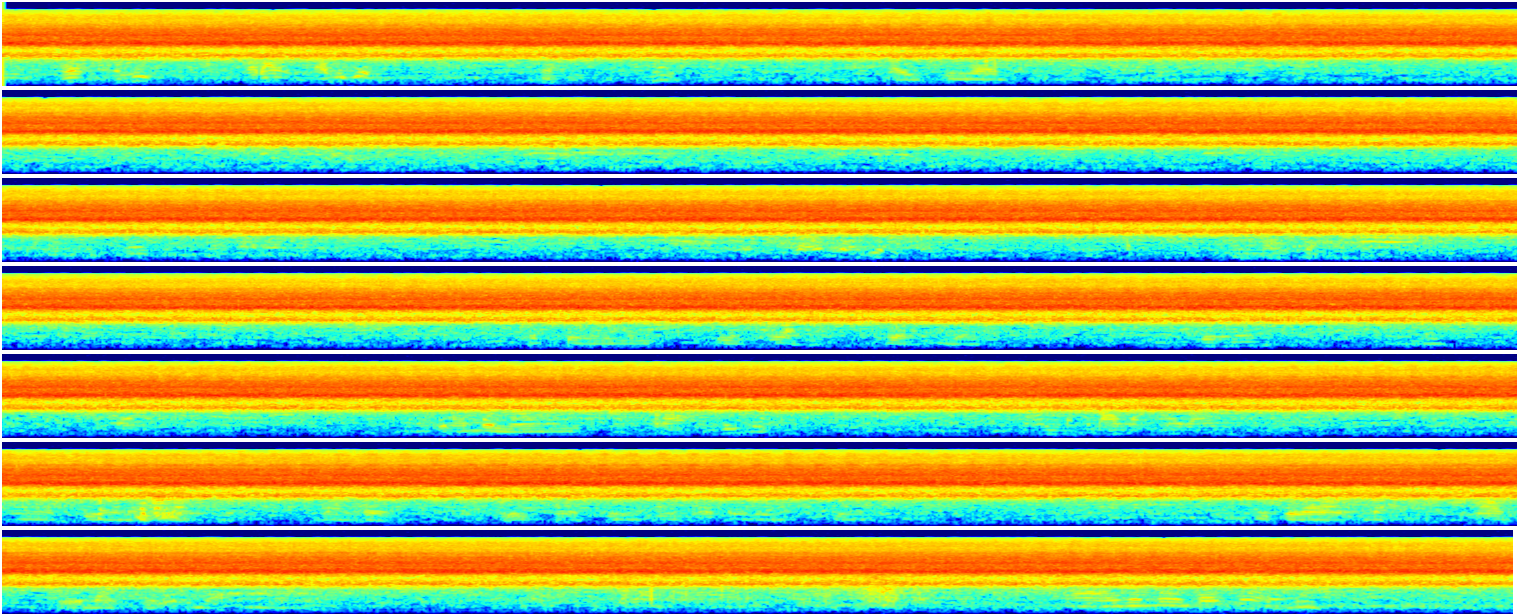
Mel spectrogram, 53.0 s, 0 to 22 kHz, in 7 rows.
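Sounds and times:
insects buzzing: 0.0s - 53.0s.

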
